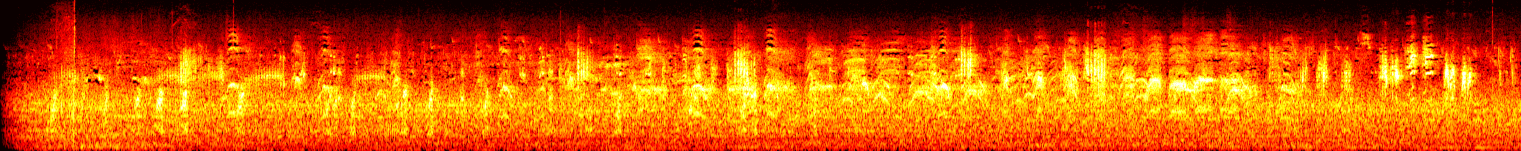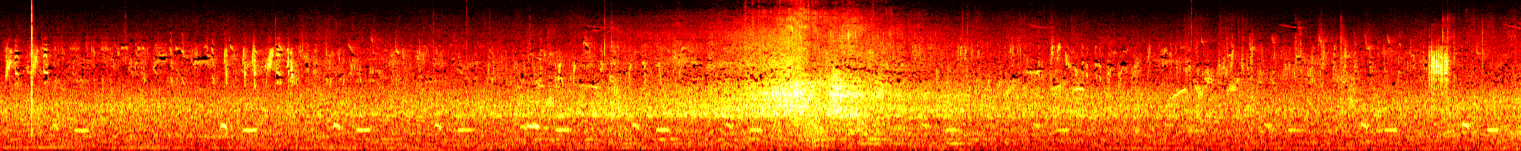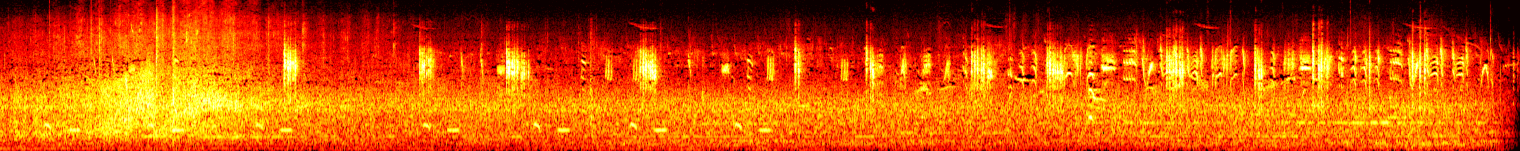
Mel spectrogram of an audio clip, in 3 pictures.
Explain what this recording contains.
Frogs, Birds and bikes in Berlin Buch
I recorded with my Sony recorder some nature sounds in Berlin Buch. There is an Autobahn near the forrest which I filtered a bit out in the deep frequencies.
passing, bikes, nature, birds, frogs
